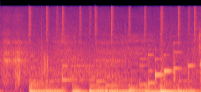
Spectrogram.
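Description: Background music: a low bass line changing notes every half second or so, a melody stepping upward near the end, and light percussion.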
